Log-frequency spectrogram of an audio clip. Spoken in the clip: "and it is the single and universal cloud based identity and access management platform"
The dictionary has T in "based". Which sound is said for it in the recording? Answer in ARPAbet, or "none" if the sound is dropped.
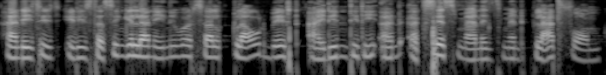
T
